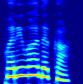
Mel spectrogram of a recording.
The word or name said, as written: ಪರಿವಾದಕ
